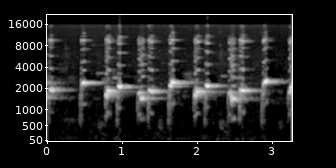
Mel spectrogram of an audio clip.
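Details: Yellow-vented bulbul giving liquid, slurred whistles as a lure for other bulbuls; clear notes shift between a higher level tone and lower bubbly ones in a brief, lively phrase.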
